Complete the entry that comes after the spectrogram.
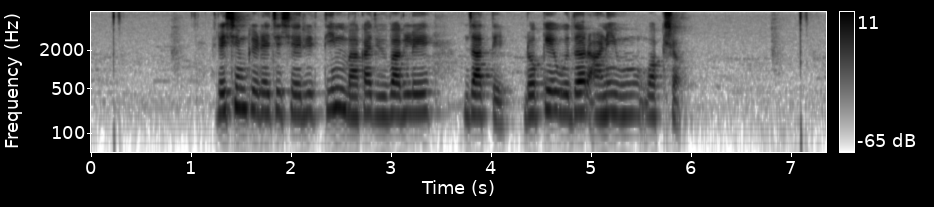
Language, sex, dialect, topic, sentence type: Marathi, male, Standard Marathi, agriculture, statement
